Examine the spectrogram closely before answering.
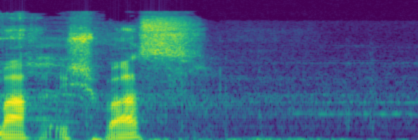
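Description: A magic spell bursts with a bright shimmering whoosh.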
